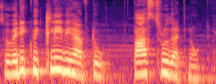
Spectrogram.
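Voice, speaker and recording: A young woman, teaching a singing lesson, gently and patiently explaining phrases between short sung examples. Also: on the high side, racing, soft background music.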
